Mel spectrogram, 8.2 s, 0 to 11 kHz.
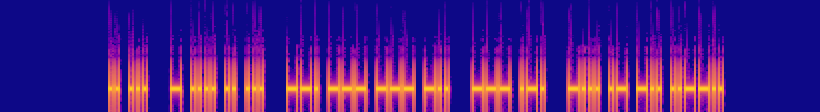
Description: Morse code, heard as a keyed tone, about 34 wpm, 700 Hz. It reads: IS THIS GOOD OR BAD?
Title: Sentences from Top 700 Words 35wpm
